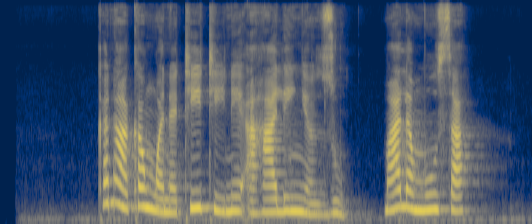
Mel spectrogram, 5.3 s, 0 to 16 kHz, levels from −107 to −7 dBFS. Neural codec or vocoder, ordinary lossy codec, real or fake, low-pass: none; AAC, 96 kbps; real; 14.4 kHz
